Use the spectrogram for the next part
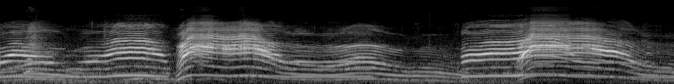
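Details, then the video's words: House cat confronting a visiting cat during a fight, growling yowls that rise into loud, strained wails, then sag into lower moaning, with a second surge of wailing later, continuous and wavering. "Kucing Berantem!! Kedatangan Tamu, KucingKu Langsung Pasang Badan dan Adu Mulut"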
